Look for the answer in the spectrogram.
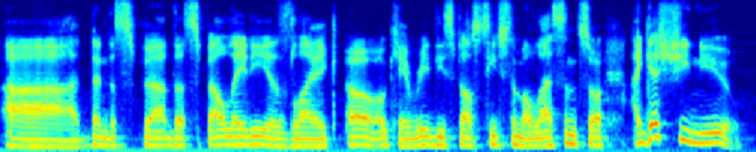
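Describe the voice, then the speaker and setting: A man's voice: lowish voice, moderate pace. A man co-hosting a podcast, recapping and chatting casually, with hesitant, stammered repeats of words. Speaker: podcast co-host reviewing films. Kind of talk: casual conversational plot recap.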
